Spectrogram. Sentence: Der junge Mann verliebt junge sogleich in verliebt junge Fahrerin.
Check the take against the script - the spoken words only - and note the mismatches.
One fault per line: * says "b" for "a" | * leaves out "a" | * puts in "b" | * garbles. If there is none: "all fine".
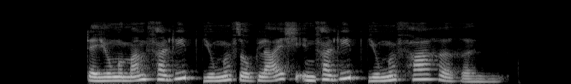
all fine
